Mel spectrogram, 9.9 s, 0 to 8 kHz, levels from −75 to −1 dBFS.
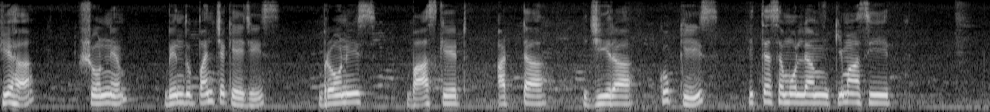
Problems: constant background noise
